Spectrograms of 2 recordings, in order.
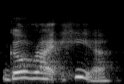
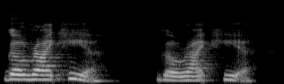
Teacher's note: So what happens here, if I'm speaking naturally, is I might say, go right here, and you will see that the t is not pronounced strongly. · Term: elision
